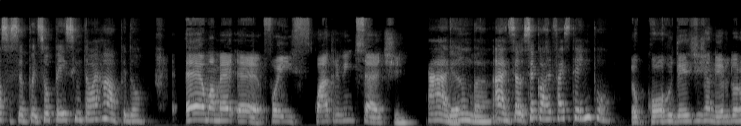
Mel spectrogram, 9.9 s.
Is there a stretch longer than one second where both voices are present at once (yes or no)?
no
